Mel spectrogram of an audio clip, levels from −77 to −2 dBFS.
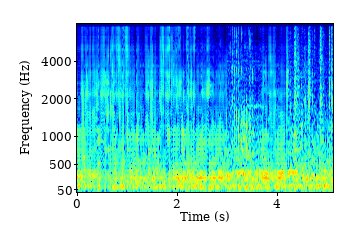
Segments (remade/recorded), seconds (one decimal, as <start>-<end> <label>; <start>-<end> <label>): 0.0-3.0 remade; 3.0-3.7 recorded; 3.7-4.2 remade; 4.2-5.1 recorded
